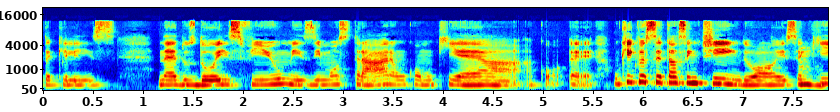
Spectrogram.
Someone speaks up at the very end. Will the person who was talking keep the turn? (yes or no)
yes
